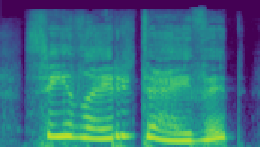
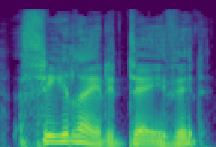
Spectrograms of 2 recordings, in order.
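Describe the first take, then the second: First: Suara tinggi melengking mengejek; high-pitched mimicry. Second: Coy. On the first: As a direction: meniru ucapan "See you later" dengan nada sangat tinggi. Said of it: "mimicked Dylan in a high-pitched voice". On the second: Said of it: "a coy little finger wave". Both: A narrator's reading.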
